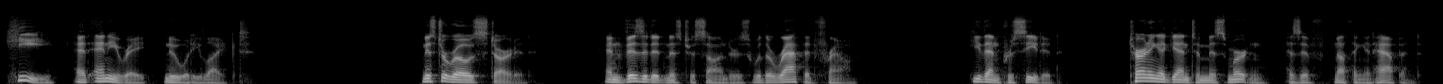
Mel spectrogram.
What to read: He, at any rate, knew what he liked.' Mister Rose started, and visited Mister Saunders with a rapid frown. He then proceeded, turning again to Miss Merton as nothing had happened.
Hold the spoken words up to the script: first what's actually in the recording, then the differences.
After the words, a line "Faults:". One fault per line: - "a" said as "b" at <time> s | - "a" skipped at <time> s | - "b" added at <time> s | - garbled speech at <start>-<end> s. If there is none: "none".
He, at any rate, knew what he liked.' Mister Rose started, and visited Mister Saunders with a rapid frown. He then proceeded, turning again to Miss Merton as if nothing had happened.
Faults:
- "if" added at 13.0 s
